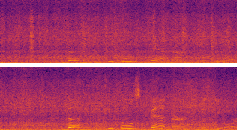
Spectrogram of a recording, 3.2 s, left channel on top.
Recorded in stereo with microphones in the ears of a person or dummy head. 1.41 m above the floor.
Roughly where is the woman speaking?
Right.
